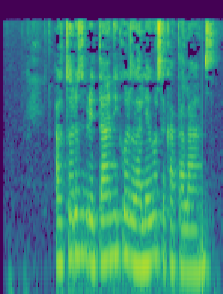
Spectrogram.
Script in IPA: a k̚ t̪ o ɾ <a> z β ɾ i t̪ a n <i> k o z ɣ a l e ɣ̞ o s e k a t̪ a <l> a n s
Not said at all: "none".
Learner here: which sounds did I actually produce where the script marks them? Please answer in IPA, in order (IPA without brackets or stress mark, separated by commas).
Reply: e, i, l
